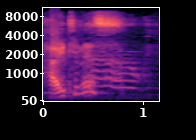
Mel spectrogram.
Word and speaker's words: chitinous: Chitinous? Chitinous. Fuck you. It's chitinous, and I'm always going to call it that. I'm not. It's chitinous.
